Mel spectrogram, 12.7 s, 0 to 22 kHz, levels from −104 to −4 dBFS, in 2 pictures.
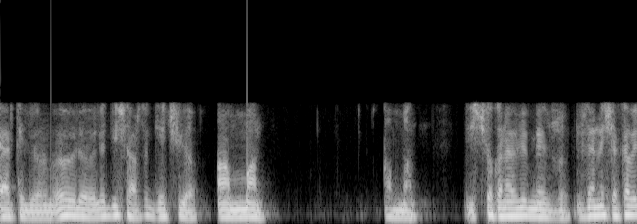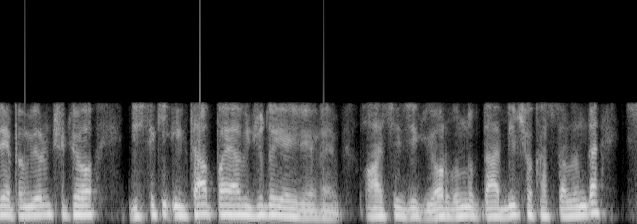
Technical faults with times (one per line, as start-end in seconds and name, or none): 0.00-12.74 G.729 codec
0.50 dropped samples
2.47 dropped samples
6.61 dropped samples
8.36 dropped samples
9.60 dropped samples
